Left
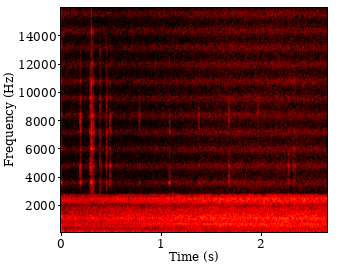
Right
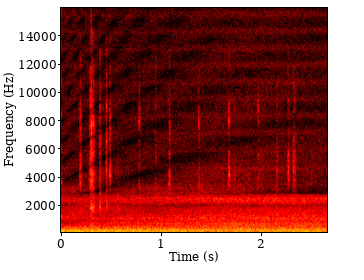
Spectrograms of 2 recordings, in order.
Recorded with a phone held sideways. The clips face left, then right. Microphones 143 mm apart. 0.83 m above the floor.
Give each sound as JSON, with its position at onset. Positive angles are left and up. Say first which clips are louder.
{"t": 0.0, "sound": "a vehicle", "louder": "right 21 dB", "side_deg": -80}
